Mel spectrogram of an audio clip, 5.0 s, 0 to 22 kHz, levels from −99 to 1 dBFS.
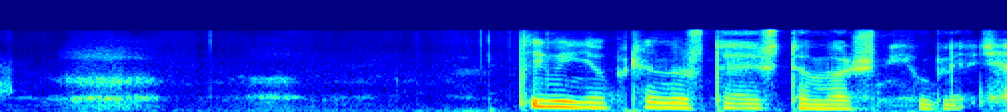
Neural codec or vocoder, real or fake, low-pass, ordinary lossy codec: codec, 16 kHz, 2 kbps, X-Codec, HuBERT features, trained on balanced general audio; fake; 7.2 kHz; none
